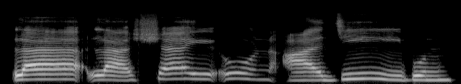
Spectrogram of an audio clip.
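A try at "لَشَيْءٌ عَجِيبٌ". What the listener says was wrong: bagus.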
